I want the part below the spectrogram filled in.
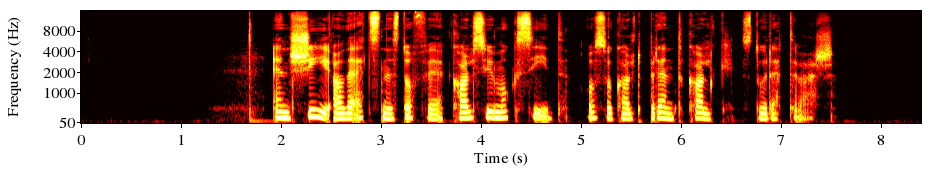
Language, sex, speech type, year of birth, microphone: Norwegian, female, read, 1978, Shure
